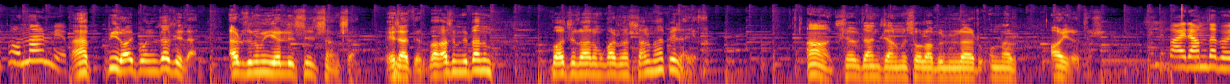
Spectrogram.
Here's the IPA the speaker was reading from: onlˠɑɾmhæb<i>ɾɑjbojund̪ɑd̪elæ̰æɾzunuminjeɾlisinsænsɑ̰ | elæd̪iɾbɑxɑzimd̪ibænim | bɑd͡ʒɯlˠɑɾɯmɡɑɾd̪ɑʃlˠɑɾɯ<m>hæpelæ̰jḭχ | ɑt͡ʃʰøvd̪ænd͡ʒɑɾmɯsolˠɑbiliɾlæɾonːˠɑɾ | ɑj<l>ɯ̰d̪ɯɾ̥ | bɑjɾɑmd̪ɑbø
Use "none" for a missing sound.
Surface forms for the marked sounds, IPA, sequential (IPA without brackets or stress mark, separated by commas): i, m, ɾ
